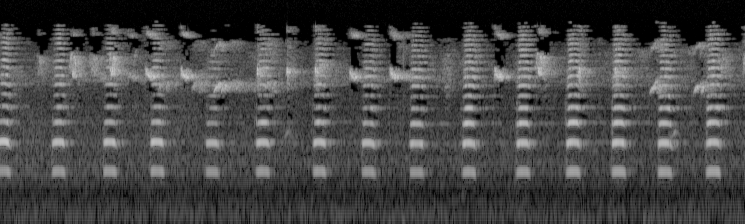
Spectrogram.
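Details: Crested guan song of evenly repeated nasal honks, about two each second, some slightly softer than others, with faint twittering birds in the background.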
